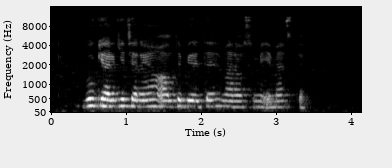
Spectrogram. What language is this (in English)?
Uzbek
